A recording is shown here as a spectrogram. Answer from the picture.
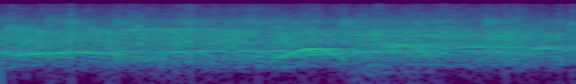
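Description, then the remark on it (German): An audience at the Alabama cinema on Kampnagel applauds Beth Stevens and Annie Sprinkle at a screening of their documentary Playing with Fire, an Ecosexual Emergency: a steady, dense, even wash of clapping that holds the same loudness throughout, with faint murmurs and a brief rising voice-like tone mixed in. “Die beiden waren anwesend und wurden vom Publikum gefeiert.”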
